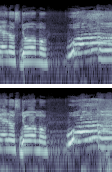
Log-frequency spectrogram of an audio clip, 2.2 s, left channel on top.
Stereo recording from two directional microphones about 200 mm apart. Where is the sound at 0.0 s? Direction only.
5° left (ahead or behind).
